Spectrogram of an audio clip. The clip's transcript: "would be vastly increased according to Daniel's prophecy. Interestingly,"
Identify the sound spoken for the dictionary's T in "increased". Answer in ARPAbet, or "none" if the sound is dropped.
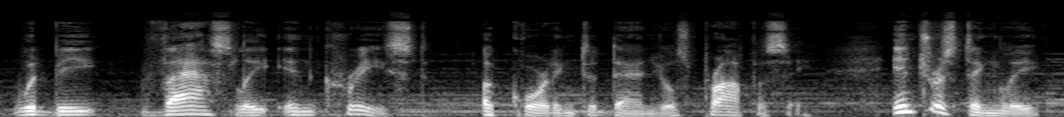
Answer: T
